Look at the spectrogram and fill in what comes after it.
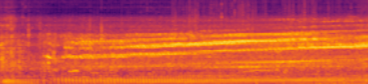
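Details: Hero Splendor Pro motorcycle, before repair, noisy when pulling in gear: the engine revs up with a rising whine over a fast rattle that tracks speed, from a worn primary drive gear, which was then replaced.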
